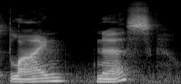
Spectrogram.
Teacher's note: releasing so what we tend to do is blind blindness where we close for the N Stop a little bit for that buildup of pressure of the D but rather than du letting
